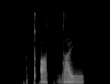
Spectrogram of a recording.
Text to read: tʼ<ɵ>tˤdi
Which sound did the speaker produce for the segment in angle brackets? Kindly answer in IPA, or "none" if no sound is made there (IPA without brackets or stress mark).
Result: o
